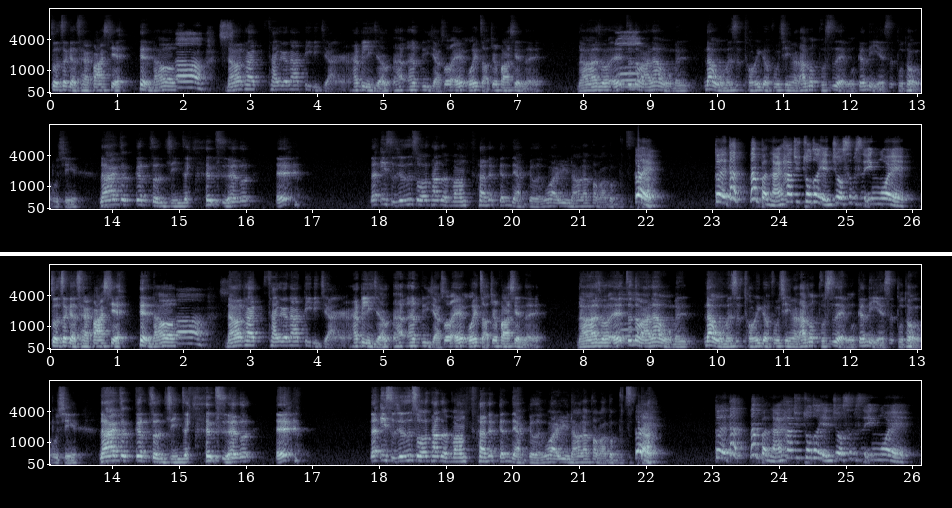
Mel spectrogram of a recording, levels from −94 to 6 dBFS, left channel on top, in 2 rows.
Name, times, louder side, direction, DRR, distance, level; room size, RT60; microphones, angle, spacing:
voice 1, 0.0-2.0 2.7-7.4 7.9-13.5 13.8-16.1 16.5-16.8 17.9-21.7 21.9-22.1, right 7 dB, 80° right, 0.4 m, -29 dB
voice 2, 1.9-2.3 2.5-2.7 8.5-8.8 21.8-22.2 23.0-25.9, left 4 dB, 55° left, 1.3 m, -26 dB
13.5 x 8.8 x 2.9 m
head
